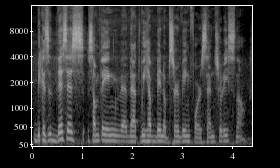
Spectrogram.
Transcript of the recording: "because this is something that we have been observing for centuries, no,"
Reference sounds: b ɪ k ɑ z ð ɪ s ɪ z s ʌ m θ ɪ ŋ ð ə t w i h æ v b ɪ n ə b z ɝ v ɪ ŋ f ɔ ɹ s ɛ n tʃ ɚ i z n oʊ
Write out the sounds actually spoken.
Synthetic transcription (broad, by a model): b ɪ k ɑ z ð ɪ s ɪ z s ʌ m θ ɪ ŋ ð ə t w i h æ v b ɪ n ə b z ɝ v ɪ ŋ f ɔ ɹ s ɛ n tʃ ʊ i s n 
